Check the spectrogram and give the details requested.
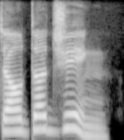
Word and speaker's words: Dao De Jing: Dao De Jing, pronounced Dao De Jing, with Dao rhyming with now.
